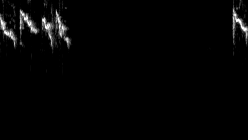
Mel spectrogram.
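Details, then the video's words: Oriental white-eye singing, intended to tutor other birds: four quick high, falling chirps in under a second, a two-second silence, then one more bright downslurred note; clean recording. "suwara burung pleci gacor cocok buat masteran"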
